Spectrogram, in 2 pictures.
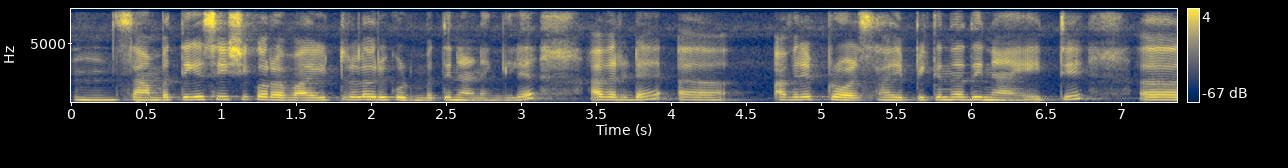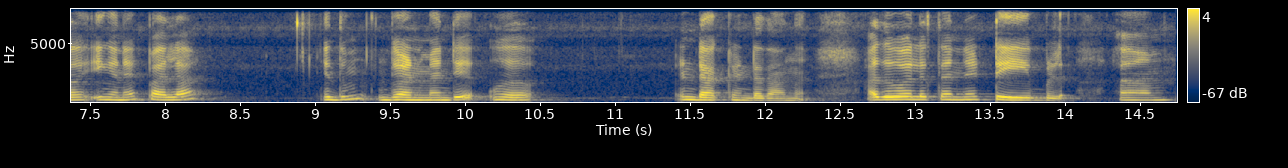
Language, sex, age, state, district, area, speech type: Malayalam, female, 18-30, Kerala, Kasaragod, rural, spontaneous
